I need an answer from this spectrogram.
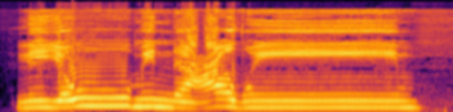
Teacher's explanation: پھر ہم اس کو پڑھیں گے الا یظن اولئک انہم مبعوثون لیوم عظیم، یا زبر واو یو، واولین، واو ساکن سے پہلے والے حرف پر زبر اس لیے واولین ہے، نرمی آسانی جلدی سے ادا کریں گے، لمبا نہیں کریں گے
